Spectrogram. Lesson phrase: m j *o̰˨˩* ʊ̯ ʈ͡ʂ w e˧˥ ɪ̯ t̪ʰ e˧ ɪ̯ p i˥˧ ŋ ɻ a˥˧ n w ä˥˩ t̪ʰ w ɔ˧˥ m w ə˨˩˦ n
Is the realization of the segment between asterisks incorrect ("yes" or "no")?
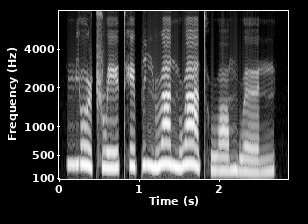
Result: yes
